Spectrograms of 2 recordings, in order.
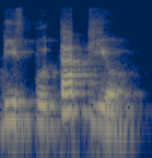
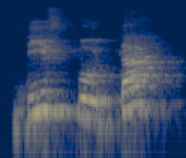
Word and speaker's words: disputatio: Entonces, no leamos esta palabra como disputatio, sino disputatio. ¿Sí? La sílaba ti, delante de vocal, la vamos a pronunciar como sí, el sonido sí, disputatio.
